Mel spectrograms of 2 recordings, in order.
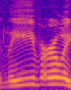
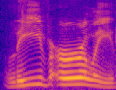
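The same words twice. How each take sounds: First: Said in the usual way. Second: "Leave early." said slowly, every word leaned on; deliberate, insistent "Leave early."; slow emphatic advice. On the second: Shown as a demonstration. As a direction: drive the advice home slowly. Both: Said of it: "pushing hard on leaving early".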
